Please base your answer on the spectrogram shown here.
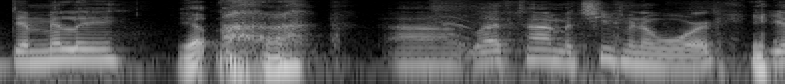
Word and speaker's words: DeMille: It's not DeMille. No, it's DeMille. But good. DeMille.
